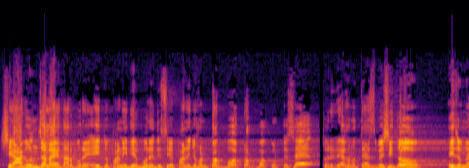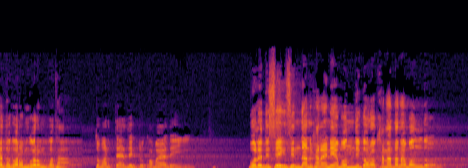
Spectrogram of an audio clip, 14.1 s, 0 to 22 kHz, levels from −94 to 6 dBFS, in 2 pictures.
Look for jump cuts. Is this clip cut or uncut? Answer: cut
